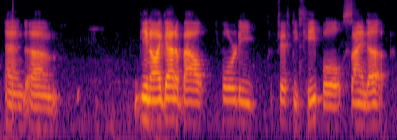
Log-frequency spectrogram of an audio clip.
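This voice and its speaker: A man talking as a guest in a casual interview, earnest and animated, with sports analogies. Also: mid-range voice, slow pace, lo-fi sound.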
